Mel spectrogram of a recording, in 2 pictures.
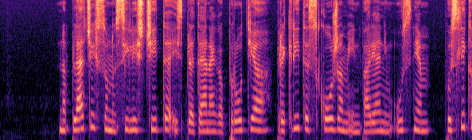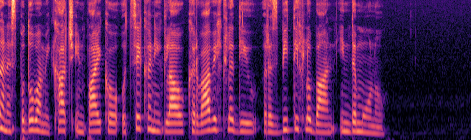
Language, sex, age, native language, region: Slovenian, female, 18-29, Slovenian, Drava region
